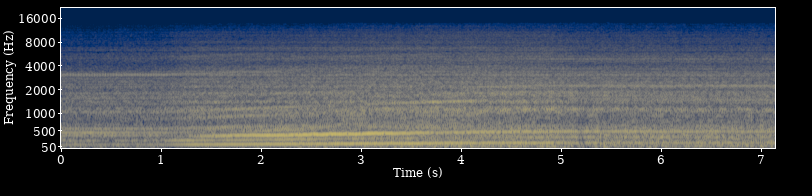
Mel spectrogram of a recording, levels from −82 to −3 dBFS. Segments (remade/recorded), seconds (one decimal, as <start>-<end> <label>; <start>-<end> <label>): 0.0-7.1 remade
